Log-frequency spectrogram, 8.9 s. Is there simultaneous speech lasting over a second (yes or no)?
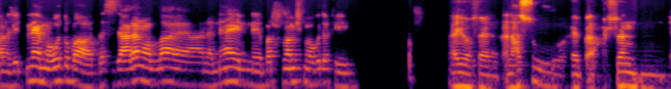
no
